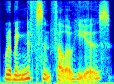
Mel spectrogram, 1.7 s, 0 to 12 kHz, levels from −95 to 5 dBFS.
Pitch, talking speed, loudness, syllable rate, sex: 195 Hz, 210 wpm, -18 LUFS, 6.3 syllables/s, female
